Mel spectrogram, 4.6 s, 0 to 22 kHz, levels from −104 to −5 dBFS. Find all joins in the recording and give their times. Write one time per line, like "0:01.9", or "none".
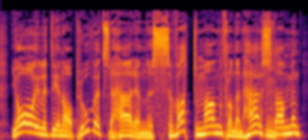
0:01.6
